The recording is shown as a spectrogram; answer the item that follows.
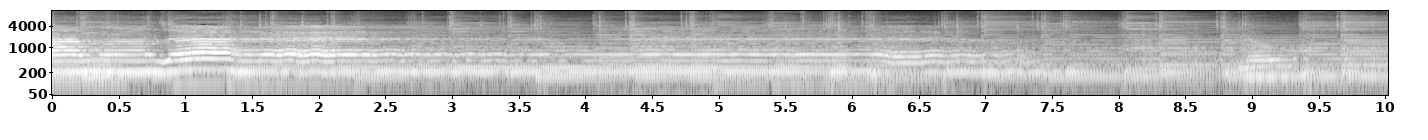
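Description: Strummed acoustic guitar under a singer holding one long, wavering note for about five seconds, then dropping to lower notes near the end.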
